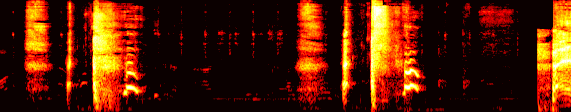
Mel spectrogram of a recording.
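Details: Repeated sneezes, several in quick succession within a few seconds, each a sharp in-breath then an explosive burst; frequent sneezing.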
